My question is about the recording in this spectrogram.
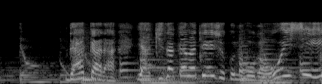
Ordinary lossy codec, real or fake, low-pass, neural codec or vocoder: AAC, 48 kbps; real; 7.2 kHz; none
